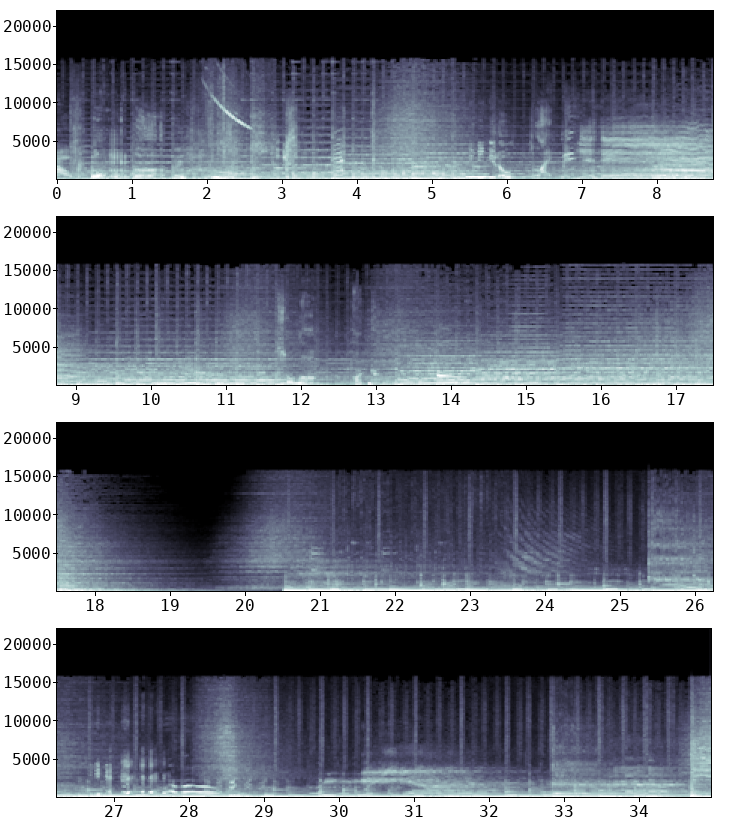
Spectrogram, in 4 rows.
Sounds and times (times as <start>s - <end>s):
Music: 0.0s - 34.9s.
